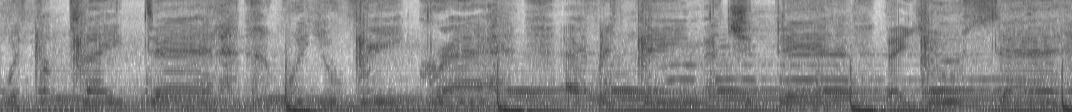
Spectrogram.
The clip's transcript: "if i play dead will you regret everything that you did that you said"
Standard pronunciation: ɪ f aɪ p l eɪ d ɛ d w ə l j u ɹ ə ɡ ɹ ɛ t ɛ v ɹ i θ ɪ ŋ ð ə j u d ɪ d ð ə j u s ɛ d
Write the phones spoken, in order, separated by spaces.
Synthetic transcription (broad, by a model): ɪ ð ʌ p l eɪ d ɛ d w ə n j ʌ ɹ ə ɡ ɹ ɛ t ɛ v ɹ i θ ɪ ŋ ð ə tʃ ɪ d ɪ d ð ə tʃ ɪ s ɛ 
